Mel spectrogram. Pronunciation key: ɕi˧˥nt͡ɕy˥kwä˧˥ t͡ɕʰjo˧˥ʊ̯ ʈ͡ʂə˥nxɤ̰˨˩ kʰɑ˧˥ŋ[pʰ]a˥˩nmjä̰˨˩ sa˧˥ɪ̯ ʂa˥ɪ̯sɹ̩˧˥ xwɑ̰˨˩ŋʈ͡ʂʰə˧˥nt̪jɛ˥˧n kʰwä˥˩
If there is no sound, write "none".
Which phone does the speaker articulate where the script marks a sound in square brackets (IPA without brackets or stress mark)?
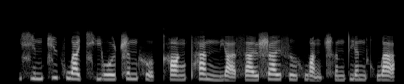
pʰ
